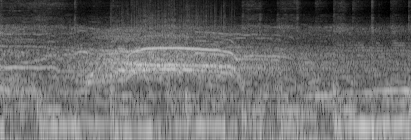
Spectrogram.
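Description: Live pop-rock band playing loud through a stadium PA, heard from within the audience, with fans cheering and yelling over it. A high held note swells over the music about a second in and falls away just over a second later.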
